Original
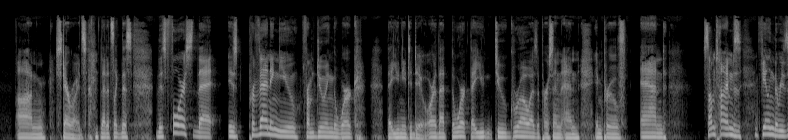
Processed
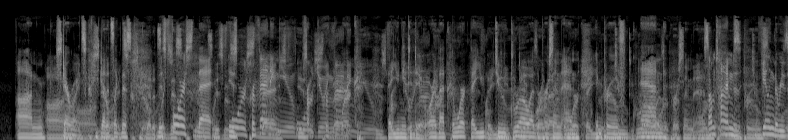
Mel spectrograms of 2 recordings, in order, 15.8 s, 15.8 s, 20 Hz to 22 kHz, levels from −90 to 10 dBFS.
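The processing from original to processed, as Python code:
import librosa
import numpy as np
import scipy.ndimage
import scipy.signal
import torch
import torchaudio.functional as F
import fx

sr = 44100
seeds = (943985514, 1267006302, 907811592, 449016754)

y = fx.highpass(x, sr, hz=1000.0, slope=6, at=(5.11, 7.15))
y = fx.echo_pitch(y, sr, ms=513, semitones=-3, count=2, db_per_echo=-6.0)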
